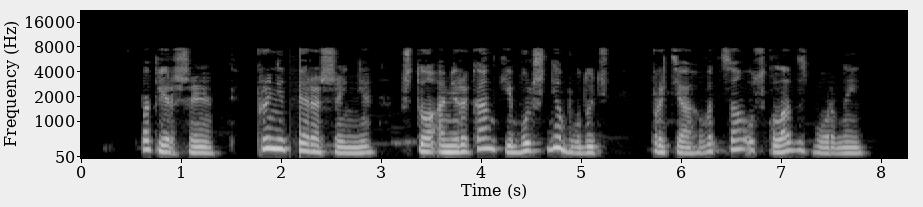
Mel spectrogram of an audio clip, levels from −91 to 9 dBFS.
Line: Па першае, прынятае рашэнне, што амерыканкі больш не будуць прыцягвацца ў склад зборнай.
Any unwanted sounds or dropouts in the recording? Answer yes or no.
yes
